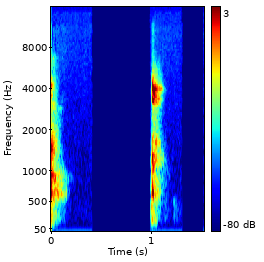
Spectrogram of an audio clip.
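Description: One of two dogs in a car during a police traffic stop gives a couple of short, sharp barks, one right at the start and another a second later, fairly subdued, with quiet gaps between and no one talking.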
